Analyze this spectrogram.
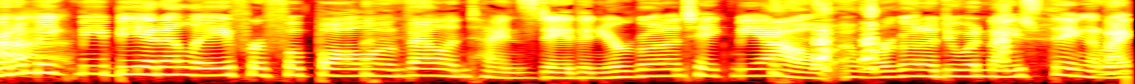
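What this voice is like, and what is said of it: Usual voice. Nothing is said of it.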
